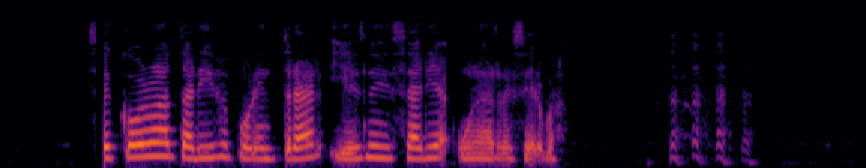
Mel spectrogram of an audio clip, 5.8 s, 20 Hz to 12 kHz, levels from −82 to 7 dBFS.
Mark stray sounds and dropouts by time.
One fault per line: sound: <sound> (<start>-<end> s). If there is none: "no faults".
sound: dropout (0.6-0.7 s)
sound: laugh (4.3-5.1 s)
